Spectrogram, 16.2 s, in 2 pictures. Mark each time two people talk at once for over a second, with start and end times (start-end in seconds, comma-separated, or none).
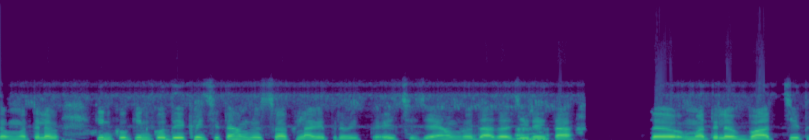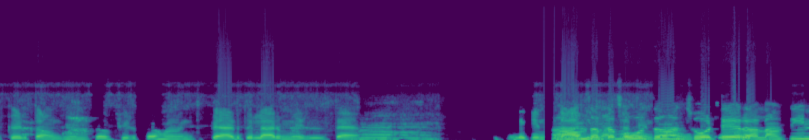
13.8-15.7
